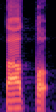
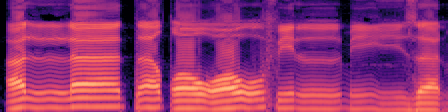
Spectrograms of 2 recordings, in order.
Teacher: Hati-hati membacanya, jangan sampai membaca dengan adanya hamzah, jangan tato, tapi dia alla tatghaw fil mizan, mengalir saja. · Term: qalqalah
